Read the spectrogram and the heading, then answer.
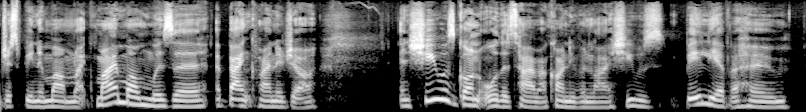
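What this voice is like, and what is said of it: British accent. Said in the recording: “because I'm British, so it's a different accent”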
